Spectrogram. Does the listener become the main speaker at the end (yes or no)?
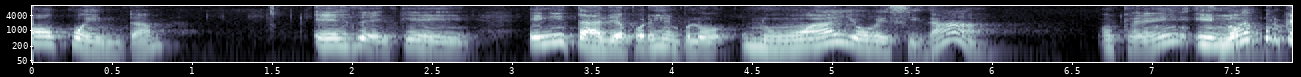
no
